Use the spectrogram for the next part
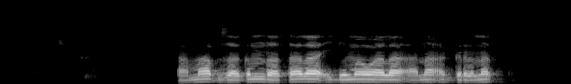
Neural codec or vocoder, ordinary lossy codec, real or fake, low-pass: none; AAC, 48 kbps; real; 5.4 kHz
